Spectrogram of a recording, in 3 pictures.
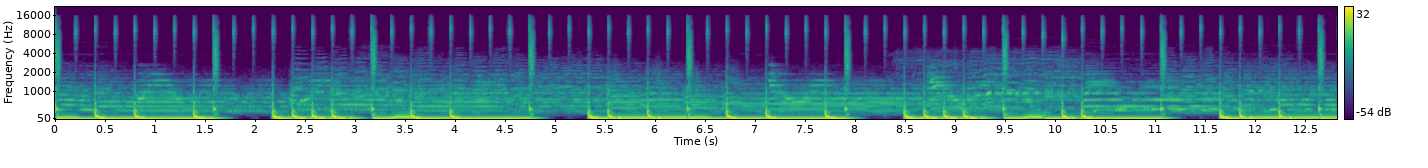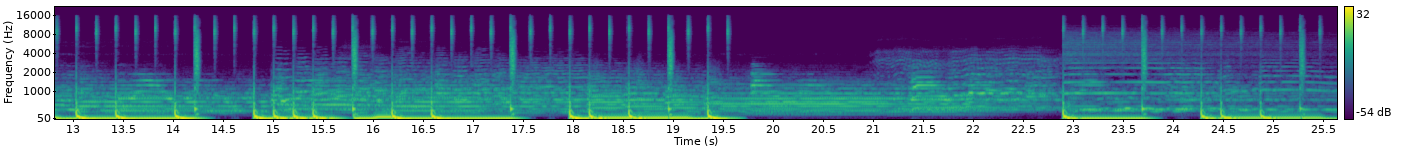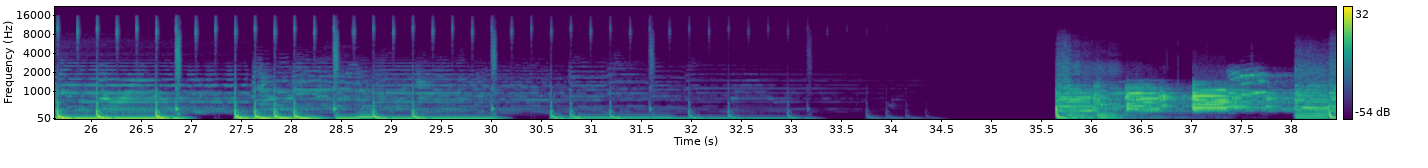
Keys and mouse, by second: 0.0 KP_2, 1.1 KP_Subtract, 1.4 KP_Subtract, 3.0 KP_Subtract, 3.0 KP_8, 4.0 KP_8, 4.8 KP_4, 10.7 click, 18.9 right click, 23.0 x, 28.4 click, 32.6 right click, 35.5 x, 37.1 click.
